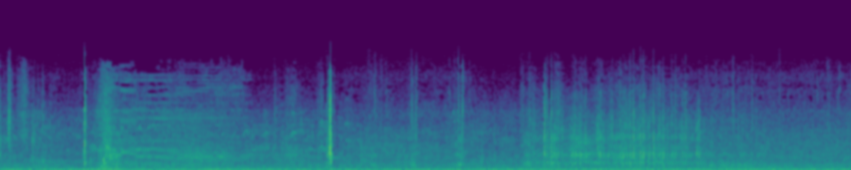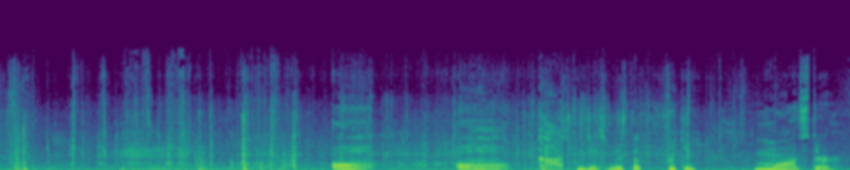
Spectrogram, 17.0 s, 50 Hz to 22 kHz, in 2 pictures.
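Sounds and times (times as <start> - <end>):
sharp clicks: 2.7 - 7.2, 8.7 - 15.8.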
